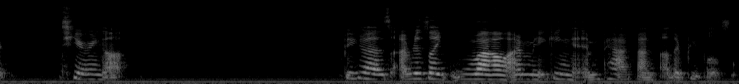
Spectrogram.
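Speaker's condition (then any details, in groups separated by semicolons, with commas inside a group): Cerebral palsy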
